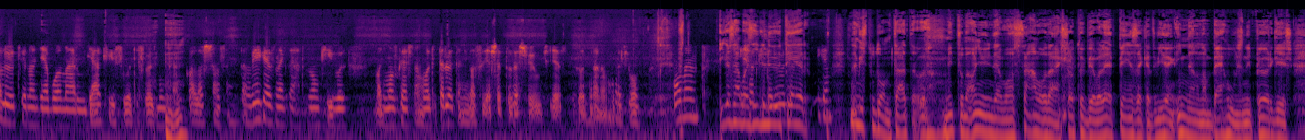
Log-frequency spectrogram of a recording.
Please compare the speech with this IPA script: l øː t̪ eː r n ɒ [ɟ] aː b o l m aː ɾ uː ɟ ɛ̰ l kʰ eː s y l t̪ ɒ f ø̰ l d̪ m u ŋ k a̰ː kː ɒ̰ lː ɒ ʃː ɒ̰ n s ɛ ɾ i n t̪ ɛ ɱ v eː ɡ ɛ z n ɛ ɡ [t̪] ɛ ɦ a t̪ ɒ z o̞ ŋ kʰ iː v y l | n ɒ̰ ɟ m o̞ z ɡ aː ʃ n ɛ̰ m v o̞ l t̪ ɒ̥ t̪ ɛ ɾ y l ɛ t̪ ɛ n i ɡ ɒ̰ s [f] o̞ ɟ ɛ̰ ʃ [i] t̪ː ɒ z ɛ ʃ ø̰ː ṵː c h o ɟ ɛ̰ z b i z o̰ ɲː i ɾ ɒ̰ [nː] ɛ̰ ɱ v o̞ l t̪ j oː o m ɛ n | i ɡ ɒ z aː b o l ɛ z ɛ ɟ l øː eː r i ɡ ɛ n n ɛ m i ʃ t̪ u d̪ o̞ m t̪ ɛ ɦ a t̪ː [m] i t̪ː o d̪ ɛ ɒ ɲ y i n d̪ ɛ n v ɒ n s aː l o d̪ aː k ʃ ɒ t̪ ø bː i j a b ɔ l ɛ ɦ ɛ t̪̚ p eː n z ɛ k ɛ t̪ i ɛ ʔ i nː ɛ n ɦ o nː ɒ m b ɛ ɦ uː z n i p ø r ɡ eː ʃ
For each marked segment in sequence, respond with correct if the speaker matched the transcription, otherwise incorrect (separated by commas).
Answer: incorrect, incorrect, incorrect, incorrect, incorrect, correct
